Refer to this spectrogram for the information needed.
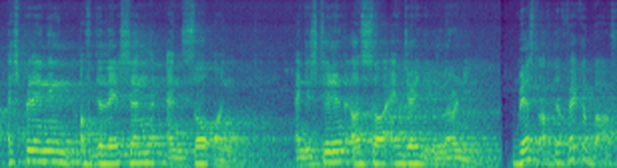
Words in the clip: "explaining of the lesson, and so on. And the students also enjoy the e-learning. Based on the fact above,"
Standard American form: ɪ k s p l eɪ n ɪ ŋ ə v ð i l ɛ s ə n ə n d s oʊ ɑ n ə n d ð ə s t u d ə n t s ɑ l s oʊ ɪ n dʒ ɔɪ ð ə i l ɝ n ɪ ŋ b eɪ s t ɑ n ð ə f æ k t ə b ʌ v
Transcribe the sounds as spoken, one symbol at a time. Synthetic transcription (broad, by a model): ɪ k s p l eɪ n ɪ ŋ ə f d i l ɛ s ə n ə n s oʊ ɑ n ə n d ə s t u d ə n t ɑ l s oʊ ɪ n dʒ ɔɪ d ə i l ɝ n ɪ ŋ b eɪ s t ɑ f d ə p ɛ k ə b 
